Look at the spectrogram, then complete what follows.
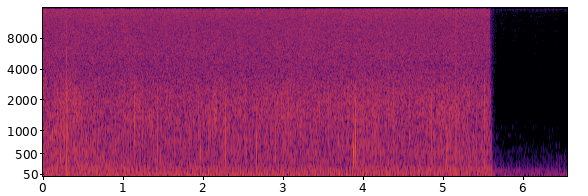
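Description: Steady hiss with a low hum from the soundtrack of a worn, old videotape, with a faint tick near four seconds in. It cuts off suddenly about five and a half seconds in.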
